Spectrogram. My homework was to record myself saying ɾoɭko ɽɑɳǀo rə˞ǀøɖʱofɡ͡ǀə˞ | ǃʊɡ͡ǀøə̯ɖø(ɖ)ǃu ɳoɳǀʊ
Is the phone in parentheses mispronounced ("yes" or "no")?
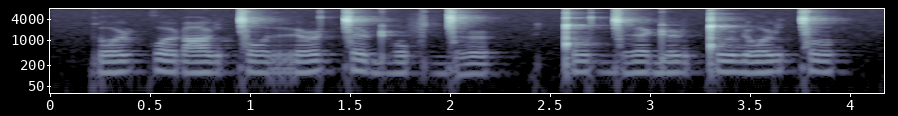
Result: yes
